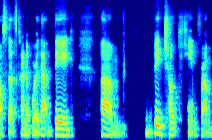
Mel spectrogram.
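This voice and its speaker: A woman talks with vocal fry. The background is quiet. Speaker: foundation fundraising staff leading a committee meeting. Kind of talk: work meeting presentation. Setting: video call. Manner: fast.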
